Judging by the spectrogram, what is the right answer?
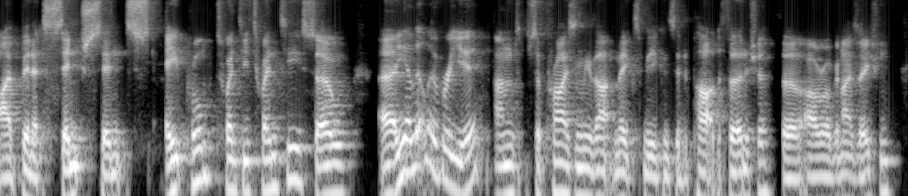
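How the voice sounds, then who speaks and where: A man speaking as an interview guest, explaining his engineering work in a casual, professional, conversational way. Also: lowish voice.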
